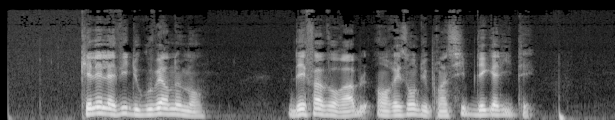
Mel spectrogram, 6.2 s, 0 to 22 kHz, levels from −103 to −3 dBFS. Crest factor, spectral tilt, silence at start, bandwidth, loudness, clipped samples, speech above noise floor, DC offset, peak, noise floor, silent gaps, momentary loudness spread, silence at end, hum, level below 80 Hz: 18 dB; -6.5 dB/octave; 0.8 s; 16 kHz; -19 LUFS; under 0.1%; 42 dB; under 0.1%; -2 dBFS; -60 dBFS; none; 18 LU; 0.5 s; none; -46 dBFS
